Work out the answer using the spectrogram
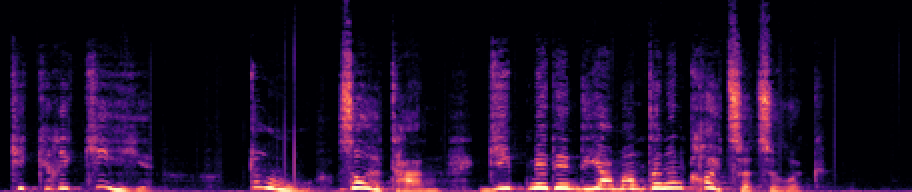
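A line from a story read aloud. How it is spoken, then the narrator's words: Rooster crying out again. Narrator (German): das Hähnchen ... schrie abermals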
